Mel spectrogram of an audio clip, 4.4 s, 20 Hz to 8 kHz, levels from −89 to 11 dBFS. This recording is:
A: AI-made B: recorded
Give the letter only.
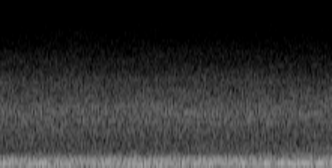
B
